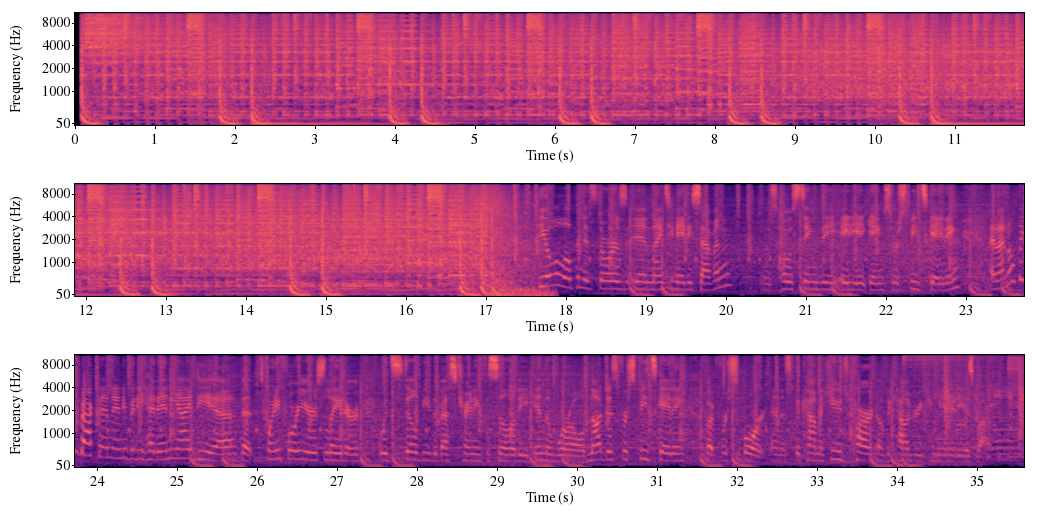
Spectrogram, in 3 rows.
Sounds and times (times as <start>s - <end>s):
Techno: 0.1s - 18.0s, 33.1s - 35.5s
Trance music: 0.1s - 18.0s, 33.2s - 35.5s.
